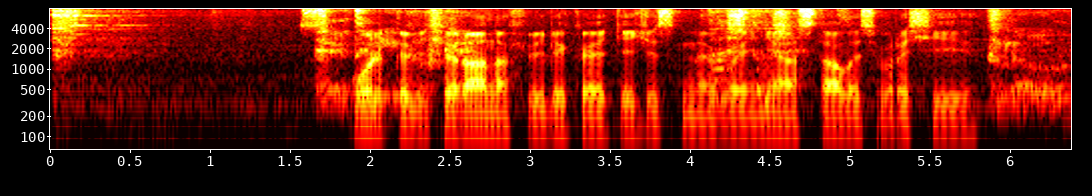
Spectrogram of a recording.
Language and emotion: Russian, neutral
